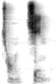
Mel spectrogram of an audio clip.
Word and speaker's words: Chongqing: Obviously, Chongqing, or Chongqing, as I should pronounce, became the capital of China during that time.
